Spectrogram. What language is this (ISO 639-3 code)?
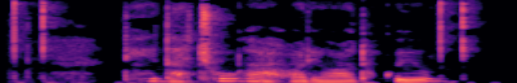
mon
